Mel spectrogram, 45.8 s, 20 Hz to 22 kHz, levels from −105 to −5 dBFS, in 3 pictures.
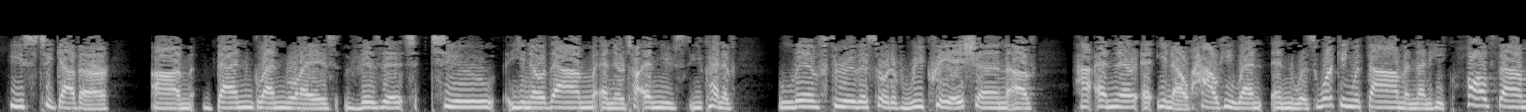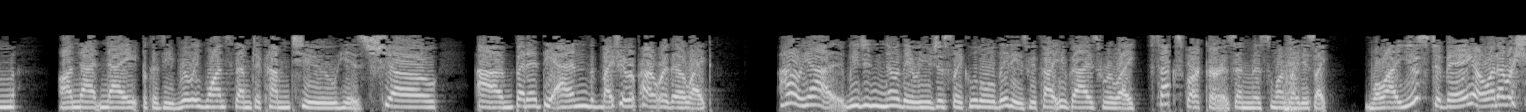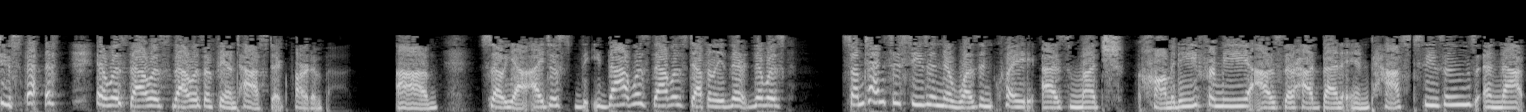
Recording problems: distortion; slight; 10 dB below the speech
garbled, watery; slightly; nothing above 6 kHz

